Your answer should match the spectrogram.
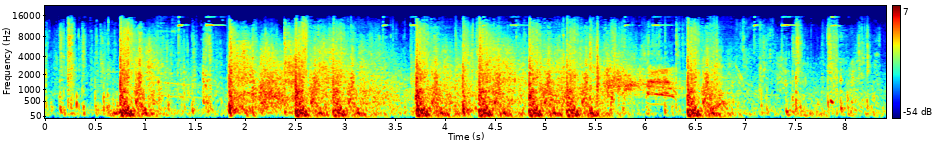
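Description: A handgun shootout: repeated pistol shots fired at uneven intervals, each with a short echo off the street.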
